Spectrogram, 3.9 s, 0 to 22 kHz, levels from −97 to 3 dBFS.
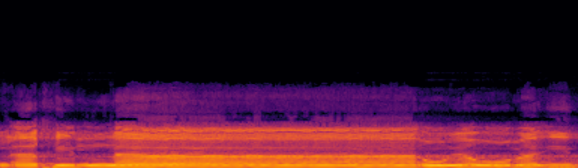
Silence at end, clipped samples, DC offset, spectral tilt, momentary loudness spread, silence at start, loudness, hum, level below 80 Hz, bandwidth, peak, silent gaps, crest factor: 0 s; under 0.1%; under 0.1%; -4.5 dB/octave; 4 LU; 0 s; -18 LUFS; none; -54 dBFS; 9.8 kHz; -6 dBFS; none; 12 dB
